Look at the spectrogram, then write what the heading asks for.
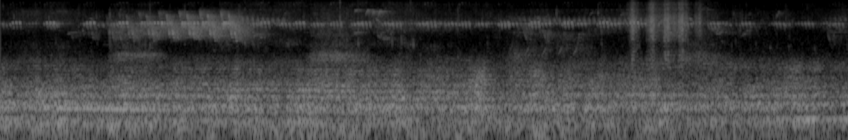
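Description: Birds calling and chirping over a steady low background rush, with a short cluster of sharp clicks about nine to ten seconds in.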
